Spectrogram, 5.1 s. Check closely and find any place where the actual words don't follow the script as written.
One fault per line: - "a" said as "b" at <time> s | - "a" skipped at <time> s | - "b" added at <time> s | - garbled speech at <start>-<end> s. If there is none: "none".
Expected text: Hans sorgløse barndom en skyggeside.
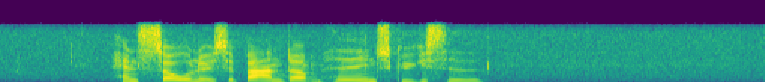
- "havde" added at 2.1 s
